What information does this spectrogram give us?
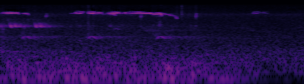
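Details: Baby northern cardinals at the nest while being fed, with a run of shrill, high-pitched squeaks in quick succession early on that fade toward the end, alongside quiet lower chirps.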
